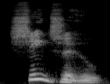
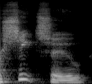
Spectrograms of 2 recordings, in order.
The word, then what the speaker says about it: Shih Tzu: Um, pronounced in the west shizu or shisu. The Chinese say sherzer.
